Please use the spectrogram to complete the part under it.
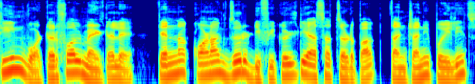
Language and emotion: Goan Konkani, neutral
